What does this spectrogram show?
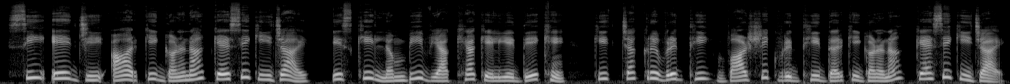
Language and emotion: Hindi, neutral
